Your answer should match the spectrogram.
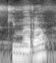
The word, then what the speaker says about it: chimera: humanized antibodies there but there is chimera in also we can pronounce it as camera there is also 33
